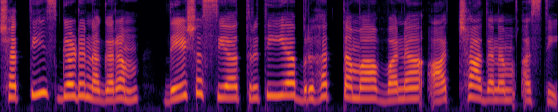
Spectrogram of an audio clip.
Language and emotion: Sanskrit, neutral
